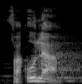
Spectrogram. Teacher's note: حروف مدہ کے بعد حمزہ اسی کلمے میں تو مد متصل ہوتا ہے، اس میں طول ہے، یعنی 3 سے 5 الف کے برابر اس کو کھینچ کے پڑھیں گے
